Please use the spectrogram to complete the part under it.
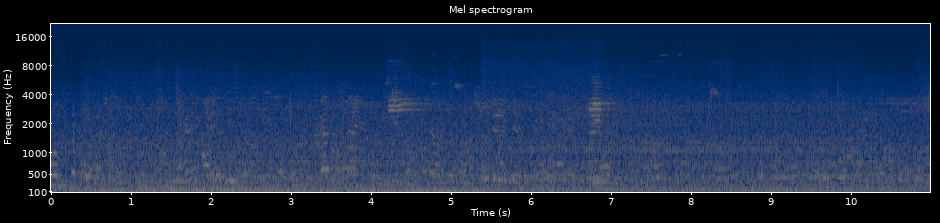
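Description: Men talk among themselves outdoors at a distance.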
